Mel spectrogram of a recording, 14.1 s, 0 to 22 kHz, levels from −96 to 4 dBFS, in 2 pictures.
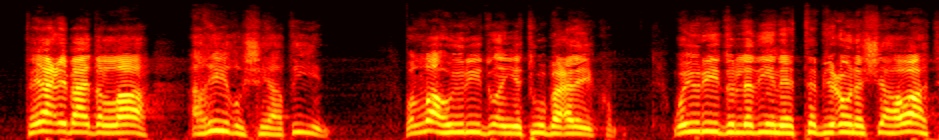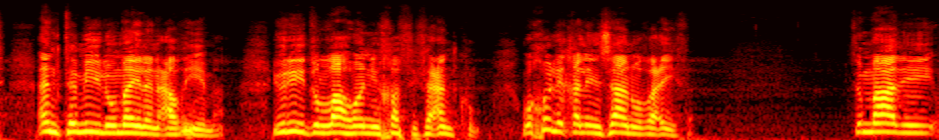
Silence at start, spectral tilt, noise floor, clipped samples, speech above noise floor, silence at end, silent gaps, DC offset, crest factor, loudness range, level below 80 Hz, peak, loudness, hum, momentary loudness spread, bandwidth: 0.2 s; -4.5 dB/octave; -69 dBFS; under 0.1%; 49 dB; 0 s; none; under 0.1%; 20 dB; 4 LU; -54 dBFS; 0 dBFS; -20 LUFS; none; 13 LU; 13 kHz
